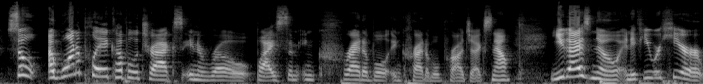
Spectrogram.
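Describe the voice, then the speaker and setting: A woman with a Canadian accent hosts a casual music radio show. Her voice is bright and forceful, with very lively swings in pitch. She rambles irreverently, joking and swearing freely as she chats to listeners. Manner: sweary, jokey, rambling, laughs often. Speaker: online radio show host and DJ. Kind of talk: casual irreverent live radio chat between songs.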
